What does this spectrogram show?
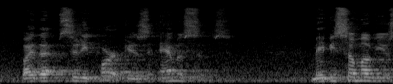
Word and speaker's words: Amasa: The correct pronunciation is Amasa, but his best friends always called him Amasa.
